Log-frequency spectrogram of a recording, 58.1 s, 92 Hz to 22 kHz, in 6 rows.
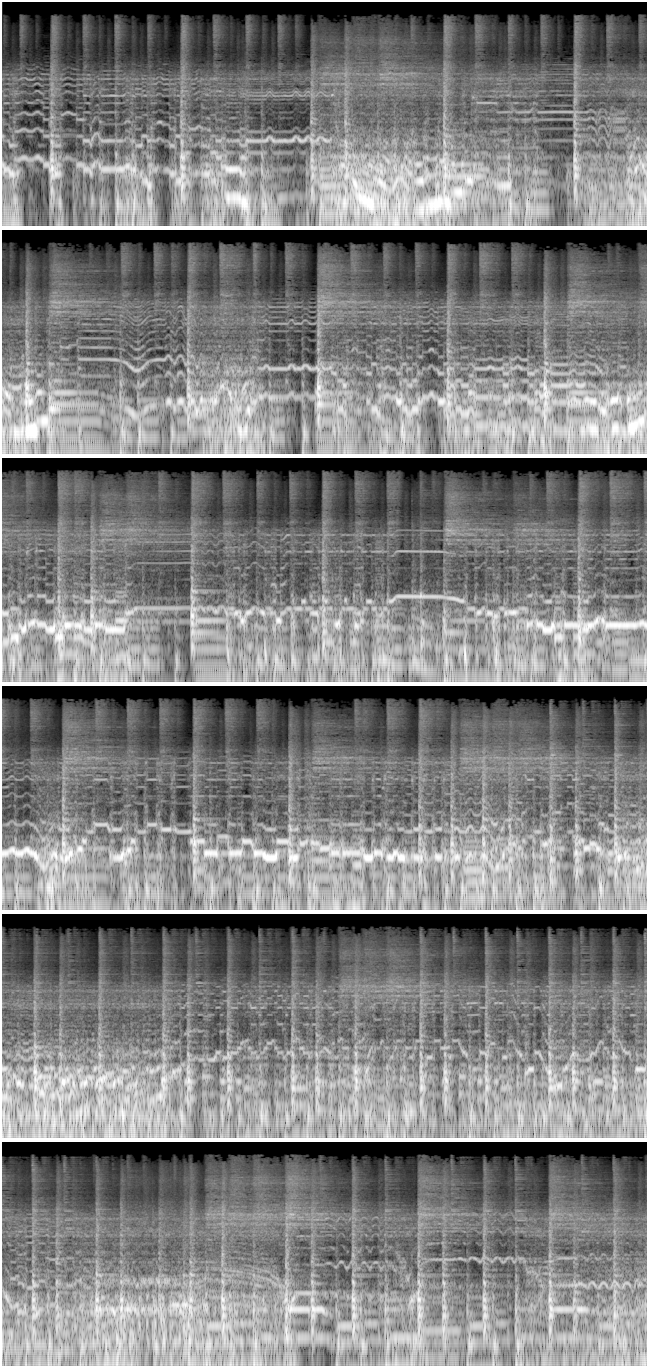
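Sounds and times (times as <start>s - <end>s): drum kit: 0.0s - 58.0s
lead electric guitar: 0.0s - 58.0s.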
